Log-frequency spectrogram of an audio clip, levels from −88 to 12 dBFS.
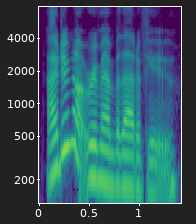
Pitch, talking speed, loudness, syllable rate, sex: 210 Hz, 295 wpm, -16 LUFS, 7.2 syllables/s, female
